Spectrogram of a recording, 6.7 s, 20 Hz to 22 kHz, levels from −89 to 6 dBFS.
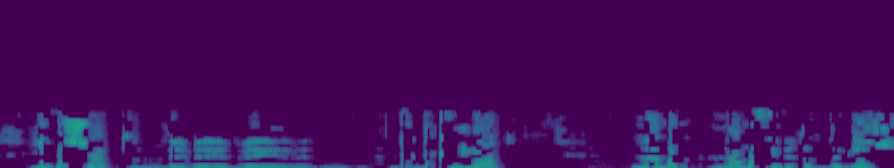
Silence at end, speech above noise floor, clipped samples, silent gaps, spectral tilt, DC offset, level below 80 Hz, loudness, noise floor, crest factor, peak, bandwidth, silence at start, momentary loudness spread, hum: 0 s; 29 dB; under 0.1%; none; -3 dB/octave; under 0.1%; -72 dBFS; -41 LUFS; -72 dBFS; 22 dB; -22 dBFS; 8 kHz; 0 s; 20 LU; none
